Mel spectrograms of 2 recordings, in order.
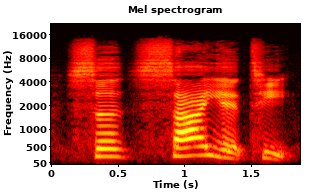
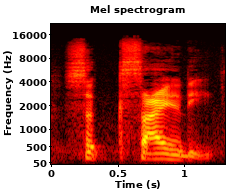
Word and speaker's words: society: Society. This C is not K. Don't say society. Just society.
